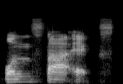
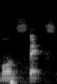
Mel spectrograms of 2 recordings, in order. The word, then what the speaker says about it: Monstex: Yeah, Yeah, I think some of them actually pronounce this as Monster X. Monster and then X. But yeah, actually we call it Monstex, which sounds a lot cooler, in my opinion.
